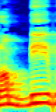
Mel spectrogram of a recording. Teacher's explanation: রব্বি বা তাসদীদ ওয়ালা হরফ এবং র পুর হবে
